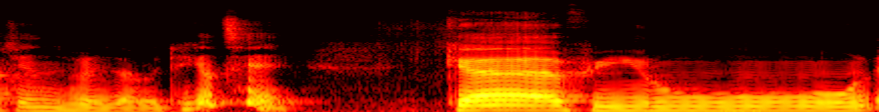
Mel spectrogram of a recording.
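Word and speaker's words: كافرون: কাফিরুন, এখানে কিন্তু আবার ছোট কাফ এসেছে, এই যে সিম্পল কাফ যেটা সেটা এসেছে, কাফিরুন।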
